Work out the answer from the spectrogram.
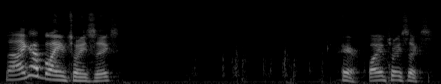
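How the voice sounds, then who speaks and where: A man's voice: high voice, sing-song, normal speed, sharp tone. A man streaming a casual live read-through of manga, reacting and commenting as he goes. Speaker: streamer reading manga aloud.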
